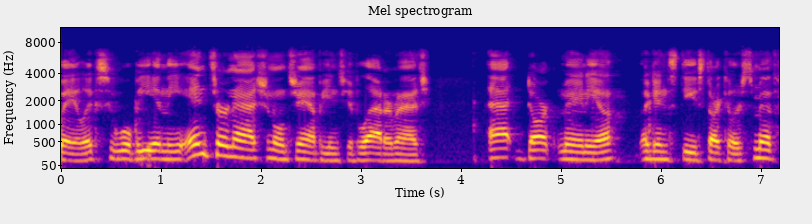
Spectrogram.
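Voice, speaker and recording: A man hosting a casual online radio chat over a video call, rambling and animated as he asks questions. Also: a little high. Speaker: host. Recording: lo-fi call audio.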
